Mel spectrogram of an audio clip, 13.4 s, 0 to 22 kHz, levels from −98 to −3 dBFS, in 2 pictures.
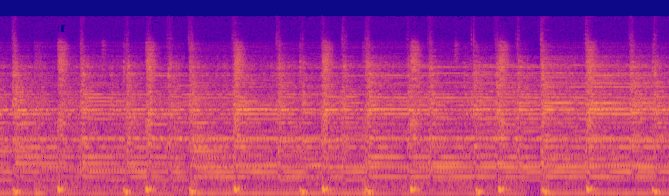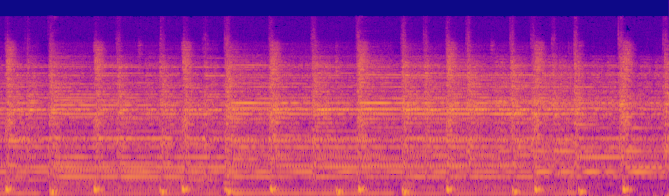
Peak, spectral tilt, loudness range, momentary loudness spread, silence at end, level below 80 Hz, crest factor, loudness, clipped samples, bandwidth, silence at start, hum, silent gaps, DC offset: -10 dBFS; -2.5 dB/octave; 3 LU; 4 LU; 0 s; -44 dBFS; 16 dB; -25 LUFS; under 0.1%; 15.5 kHz; 0 s; none; none; under 0.1%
